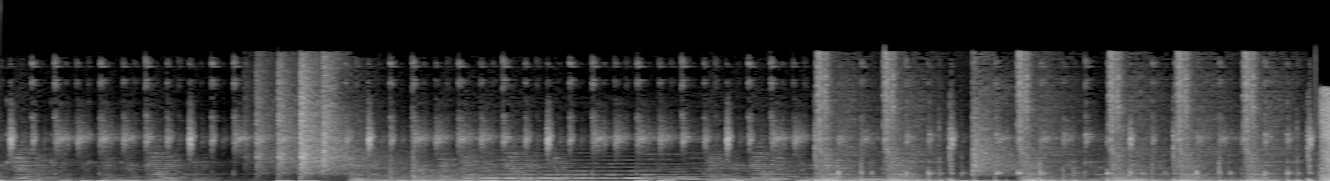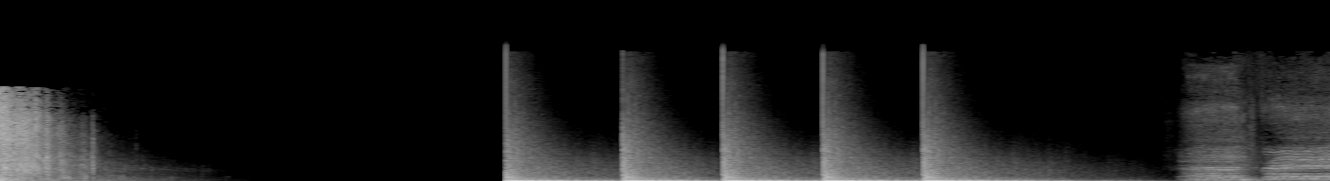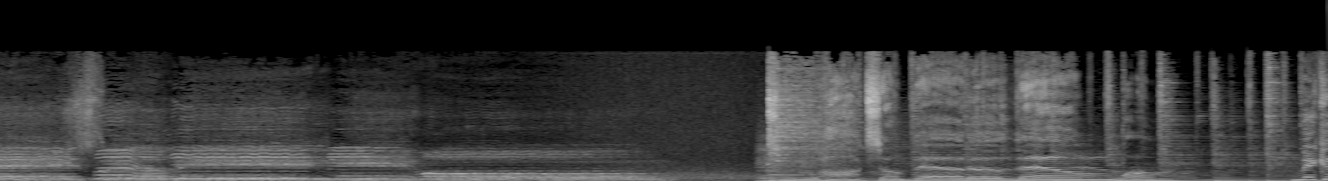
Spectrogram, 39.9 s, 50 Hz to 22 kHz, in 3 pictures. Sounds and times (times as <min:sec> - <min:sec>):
Choir: 0:25.0 - 0:35.1.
